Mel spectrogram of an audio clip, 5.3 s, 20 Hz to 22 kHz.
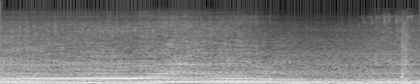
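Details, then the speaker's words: Pontiac GTO with a stall converter, on its first drive on tuning day after the cooling system was burped and transmission fluid topped off: deep lumpy V8 rumble pulsing like a big cam, settling to a steady lope; normal cammed idle. "See that exhaust chicken? Whew. Yeah, she sounds good so far."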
